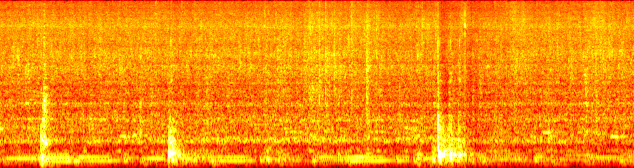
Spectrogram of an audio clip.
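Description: Crab sizzling steadily in a pot on a gas stove, with a low hum underneath. Three short knocks come about half a second, two seconds and five and a half seconds in.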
